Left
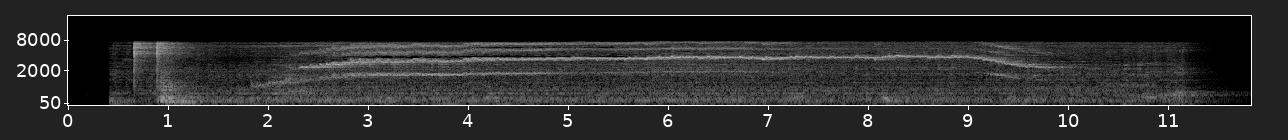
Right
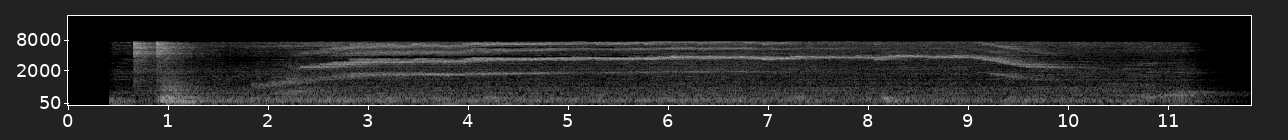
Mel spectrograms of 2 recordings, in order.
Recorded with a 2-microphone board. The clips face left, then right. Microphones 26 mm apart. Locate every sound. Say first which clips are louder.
0.4 s a hiss: left 4 dB; 40° left (ahead or behind), 0.8 m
